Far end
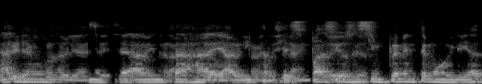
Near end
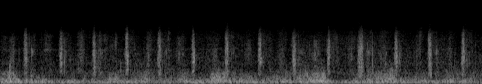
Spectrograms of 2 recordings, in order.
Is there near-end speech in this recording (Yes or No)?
No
